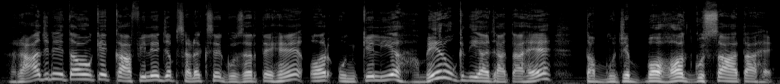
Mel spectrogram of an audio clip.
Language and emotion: Hindi, angry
